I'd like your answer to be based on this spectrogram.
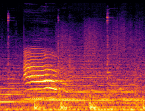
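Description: A cat in the Hogwarts Legacy video game lets out a single drawn-out meow near the start, heard over steady game music and ambience.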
